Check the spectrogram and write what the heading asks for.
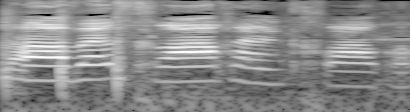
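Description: A young child's high voice singing a short sing-song line in four brief held notes.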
